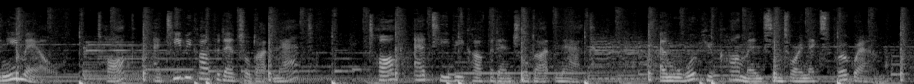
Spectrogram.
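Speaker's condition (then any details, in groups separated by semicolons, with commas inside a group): No condition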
